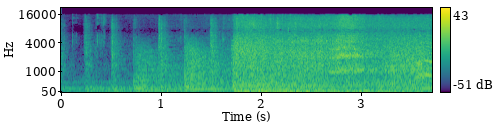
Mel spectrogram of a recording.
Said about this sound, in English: The trash can explodes, making a yellow cab career into parked cars.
